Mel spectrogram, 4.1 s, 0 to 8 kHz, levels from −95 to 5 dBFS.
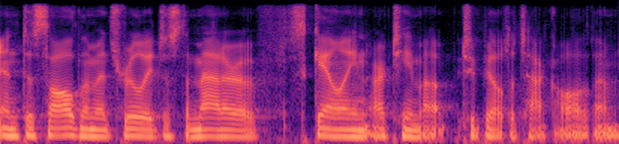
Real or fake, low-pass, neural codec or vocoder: real; 7.2 kHz; none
